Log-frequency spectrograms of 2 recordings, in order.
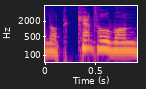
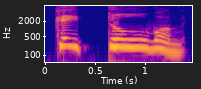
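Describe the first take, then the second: First: Said in the usual way. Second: "Ketel" with a long AY, slow and louder; Dutch pronunciation. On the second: Shown as a demonstration. Teacher modelling the vodka name correctly, slow. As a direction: say "Ketel" KAY-tel, slowly. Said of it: "but Ketel One".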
